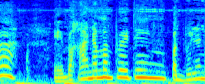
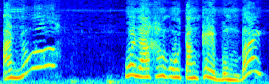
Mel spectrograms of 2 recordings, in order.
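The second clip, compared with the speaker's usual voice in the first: surprised; 7 semitones higher, 3 dB louder than usual. Acted. Anita shocked he has no debt.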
